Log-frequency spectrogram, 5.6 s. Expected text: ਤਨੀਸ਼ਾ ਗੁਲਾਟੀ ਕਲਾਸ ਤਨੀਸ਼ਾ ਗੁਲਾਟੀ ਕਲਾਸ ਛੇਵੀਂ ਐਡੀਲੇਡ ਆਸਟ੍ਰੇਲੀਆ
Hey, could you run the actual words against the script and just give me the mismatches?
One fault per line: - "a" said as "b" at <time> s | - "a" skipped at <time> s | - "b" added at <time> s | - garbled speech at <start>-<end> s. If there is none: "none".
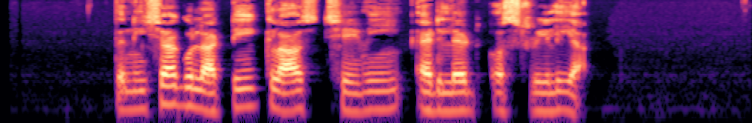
- "ਤਨੀਸ਼ਾ ਗੁਲਾਟੀ ਕਲਾਸ" skipped at 2.4 s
